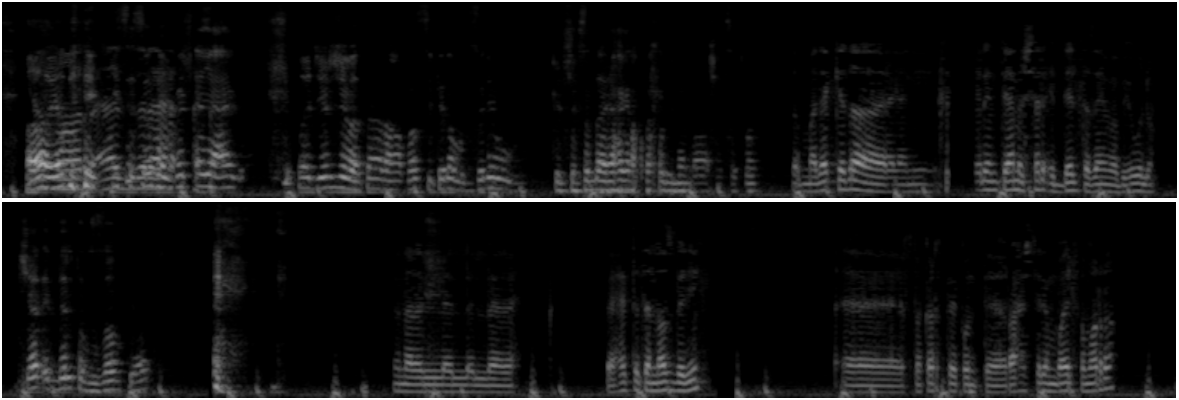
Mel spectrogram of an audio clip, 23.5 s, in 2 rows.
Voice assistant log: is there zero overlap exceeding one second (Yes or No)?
No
